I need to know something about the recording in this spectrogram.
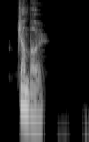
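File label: "jumbo", Australian English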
